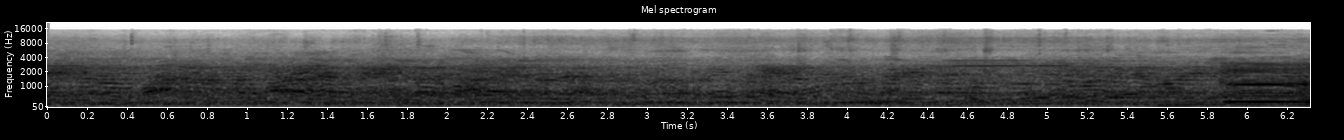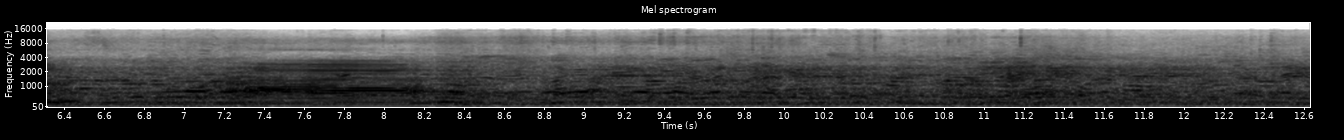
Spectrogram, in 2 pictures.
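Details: Hallikar cattle at the KG temple cattle market, India, on 24 November 2025: a short harmonic moo sounds midway through, surrounded by constant market crowd noise and men's voices.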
